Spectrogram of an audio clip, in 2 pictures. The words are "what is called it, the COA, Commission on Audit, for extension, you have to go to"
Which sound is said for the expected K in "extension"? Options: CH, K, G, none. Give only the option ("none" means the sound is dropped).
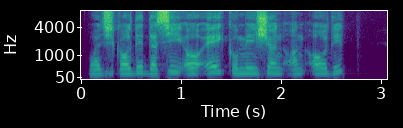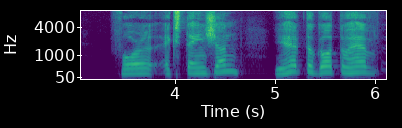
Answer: K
